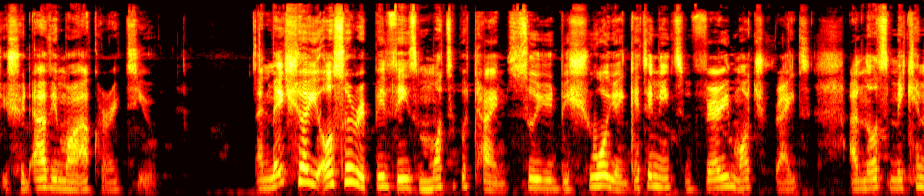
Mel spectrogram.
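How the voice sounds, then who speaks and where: A woman gives a careful pronunciation lesson, speaking very slowly in a lowish voice. Her tone is bright and forceful. She repeats each sound several times so the learner can copy it. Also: breathy edge. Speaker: Quran recitation teacher.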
